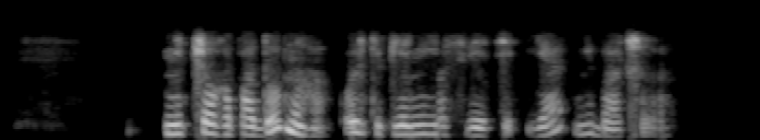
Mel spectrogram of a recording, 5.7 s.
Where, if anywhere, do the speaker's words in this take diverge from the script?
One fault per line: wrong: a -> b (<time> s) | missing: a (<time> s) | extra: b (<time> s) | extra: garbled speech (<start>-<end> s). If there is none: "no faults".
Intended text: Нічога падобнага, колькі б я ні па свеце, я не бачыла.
no faults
